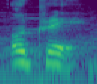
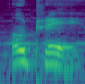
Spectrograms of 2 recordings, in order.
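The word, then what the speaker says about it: outré: देखिए इसको प्रोनाउंस करते हैं। ओठ्रे। ओठ्रे। फ्रेंच वर्ड है।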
